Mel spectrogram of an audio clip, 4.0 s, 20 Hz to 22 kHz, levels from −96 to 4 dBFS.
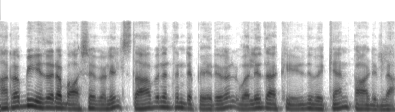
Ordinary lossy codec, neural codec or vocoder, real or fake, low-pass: none; codec, 24 kHz, 3 kbps, HILCodec; fake; 10.8 kHz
